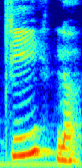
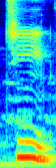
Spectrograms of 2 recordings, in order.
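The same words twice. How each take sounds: First: चील slowly as ची, pause, ल; split syllables. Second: Said in the usual way. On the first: Shown as a demonstration. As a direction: sound out चील with long ee. (चील को तोड़कर, ची-ल) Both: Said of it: "जैसे मैं बोल रही हूँ".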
